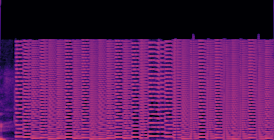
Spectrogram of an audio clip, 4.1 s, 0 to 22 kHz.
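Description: ST Modular Honey Eater, an analog oscillator built on the CEM3340 chip, playing a fast sequenced melody on its pulse wave. The notes step up and down several times a second while a modulation source sweeps the pulse width, changing the tone.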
